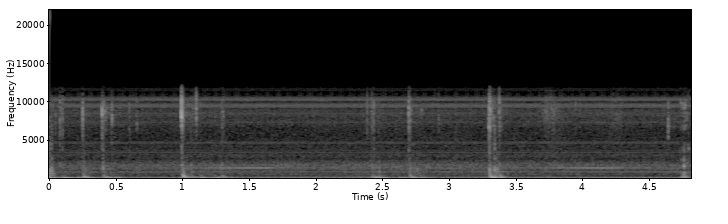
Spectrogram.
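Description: Sparse typing on a computer keyboard, a few soft key clicks and short bursts with pauses between them, over a low steady hum.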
